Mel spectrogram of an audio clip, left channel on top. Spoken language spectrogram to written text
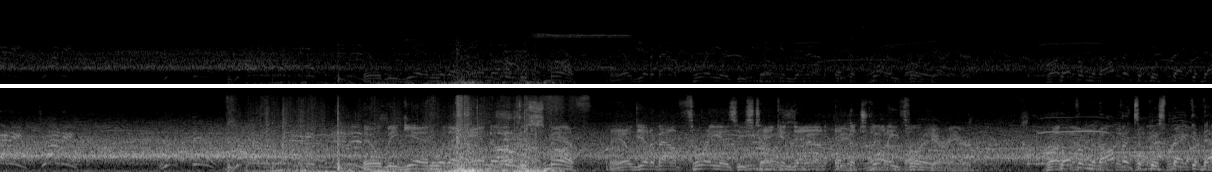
He'll begin with a handoff to Smith. He'll get about 3 as he's taken down at the 23. Well, from an offensive perspective,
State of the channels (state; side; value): quieter; left; 29.5 dB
